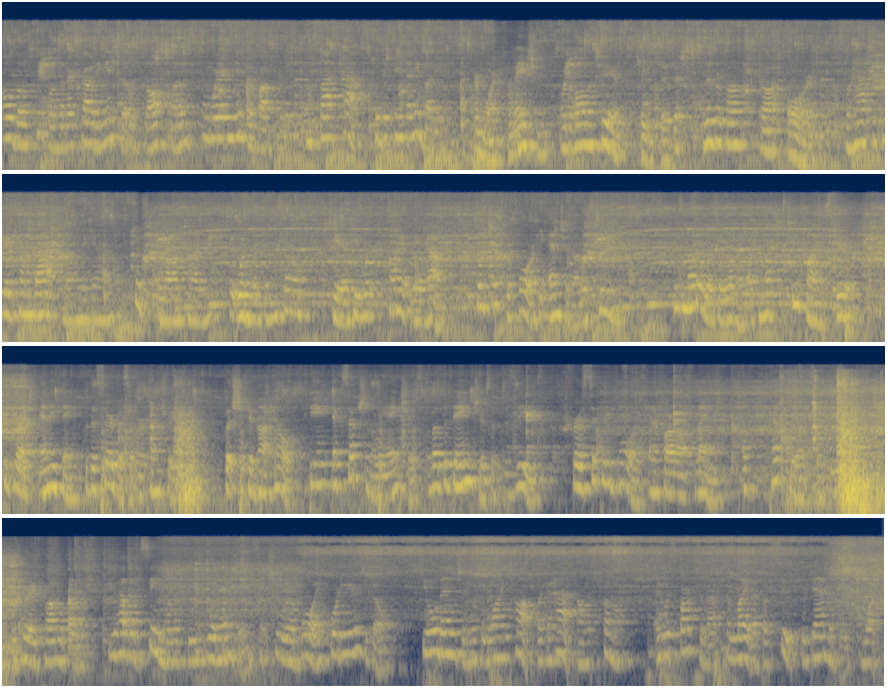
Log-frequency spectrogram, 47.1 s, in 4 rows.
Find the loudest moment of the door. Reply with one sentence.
The volume of the door peaks at 35 seconds.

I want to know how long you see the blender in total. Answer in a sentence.
You can hear the blender for 17 seconds altogether.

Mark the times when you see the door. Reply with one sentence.
You can hear the door from 13.3 to 13.8 s, from 25.1 to 26.2 s and from 34.0 to 35.5 s.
